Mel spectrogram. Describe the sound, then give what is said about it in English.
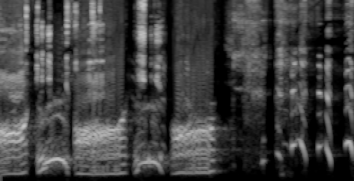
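A person imitates the bray of one of their own two donkeys with their voice, loud, harmonic hee-haw cries alternating in a rough rhythm, then trailing into shorter, breathy, wavering honks. “Verbally make the sound that your donkey makes.”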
